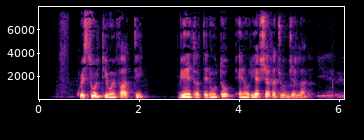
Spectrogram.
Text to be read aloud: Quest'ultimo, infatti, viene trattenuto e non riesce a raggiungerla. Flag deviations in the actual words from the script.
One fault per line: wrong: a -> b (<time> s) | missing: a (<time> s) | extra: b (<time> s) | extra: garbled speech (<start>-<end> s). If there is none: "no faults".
no faults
